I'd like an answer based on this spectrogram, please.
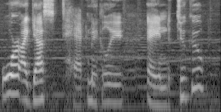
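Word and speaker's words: Nktuku: I guess technically a Ntuku. I hate pronouncing that word. I want to say Nkutu, it's Nick Tuku.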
